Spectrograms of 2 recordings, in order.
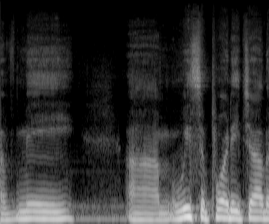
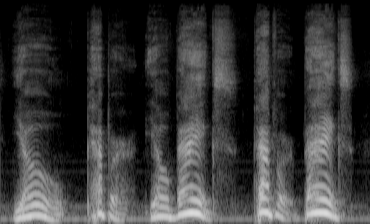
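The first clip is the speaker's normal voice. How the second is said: mock starstruck screaming, pitched high; 5 semitones higher than usual. Telling of hearing someone behind them call out, imitating someone screaming. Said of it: "I hear somebody screaming".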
